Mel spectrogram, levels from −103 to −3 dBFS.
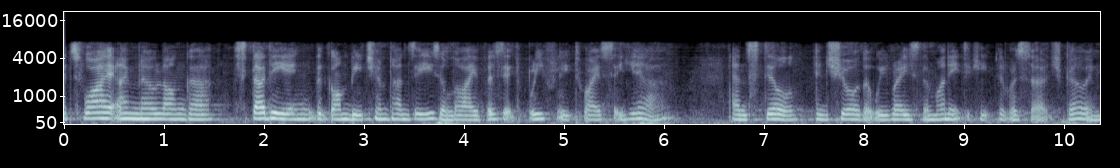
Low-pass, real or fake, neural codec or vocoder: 7.2 kHz; fake; codec, 24 kHz, 3 kbps, HILCodec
